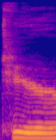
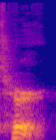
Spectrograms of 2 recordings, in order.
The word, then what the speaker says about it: Tyr: in the last video some people have pronounced it tear or whatever t-y-r is what they call it but i mean i looked it up it's like a nordic thing called uh it's just pronounced tur but um and the cool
